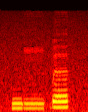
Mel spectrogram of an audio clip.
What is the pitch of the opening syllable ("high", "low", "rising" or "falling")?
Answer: low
